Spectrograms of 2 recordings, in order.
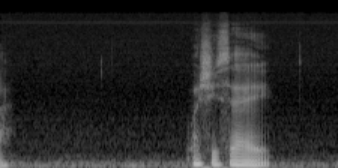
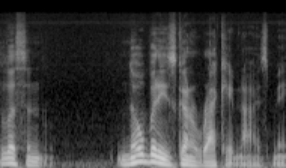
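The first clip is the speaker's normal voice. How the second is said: plain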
